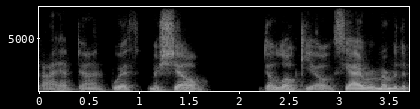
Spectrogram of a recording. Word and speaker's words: Dallocchio: have done with Michelle delocio see I remember the pronunciation too it rhymes with Pinocchio and can you put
